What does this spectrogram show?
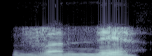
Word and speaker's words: vanilla: And you end up with I, vanilla, vanilla. And notice also I'm putting more strength on that N sound because that's where our strongest syllable is.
